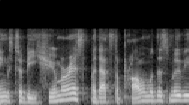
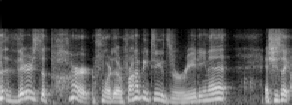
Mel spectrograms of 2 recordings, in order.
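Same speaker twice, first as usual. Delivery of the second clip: ordinary talk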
